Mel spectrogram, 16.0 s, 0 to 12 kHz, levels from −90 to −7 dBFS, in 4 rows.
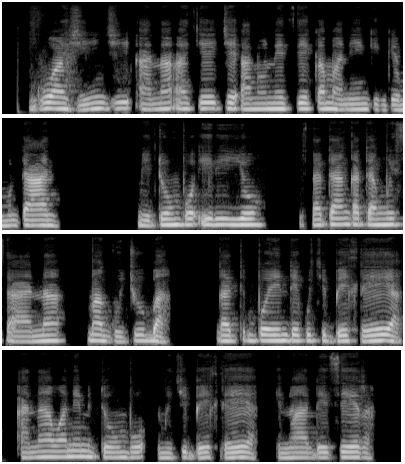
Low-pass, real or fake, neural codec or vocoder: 10.8 kHz; real; none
